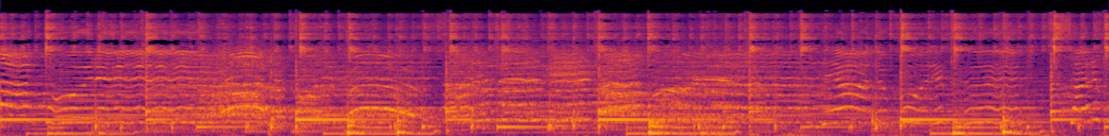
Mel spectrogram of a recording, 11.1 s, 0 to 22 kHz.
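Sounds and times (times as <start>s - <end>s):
harmonium: 0.0s - 11.0s
tabla strokes: 0.0s - 11.0s
women singing a hymn: 0.0s - 11.0s.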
